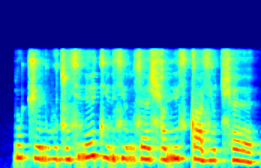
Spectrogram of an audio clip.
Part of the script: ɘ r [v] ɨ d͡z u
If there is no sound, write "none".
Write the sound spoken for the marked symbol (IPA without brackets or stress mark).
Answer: v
